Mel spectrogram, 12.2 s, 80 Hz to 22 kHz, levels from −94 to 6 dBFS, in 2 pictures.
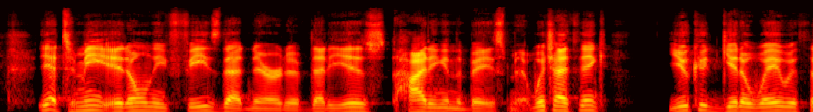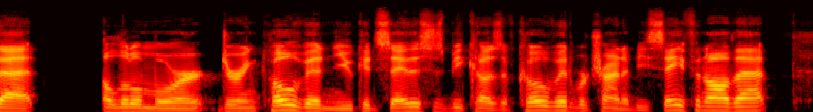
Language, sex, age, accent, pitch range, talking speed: English, male, 30-49, American, 120-160 Hz, 225 wpm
